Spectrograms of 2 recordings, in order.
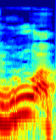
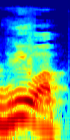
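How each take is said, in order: First: The vowel is a plain 'oo' with no glide. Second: A 'y' glide comes before the 'oo' vowel. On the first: The speaker calls it right. "I গ্রু up" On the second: The speaker calls it wrong. "Not গ্রিউ up"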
